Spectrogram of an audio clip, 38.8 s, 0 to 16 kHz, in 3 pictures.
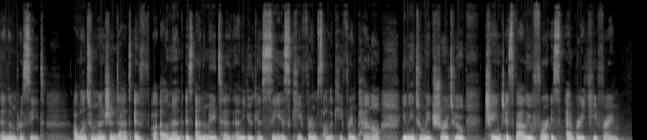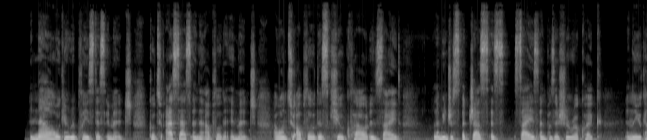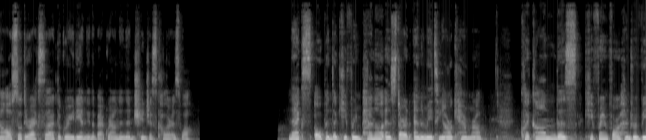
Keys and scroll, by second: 0.0-0.7 typing, 21.9-23.6 typing.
